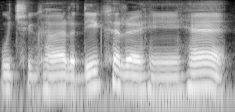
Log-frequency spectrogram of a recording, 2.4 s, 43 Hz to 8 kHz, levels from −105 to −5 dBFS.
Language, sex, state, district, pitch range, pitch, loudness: Hindi, male, Jharkhand, Ranchi, 115-130 Hz, 120 Hz, -14 LUFS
